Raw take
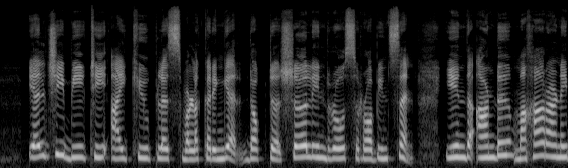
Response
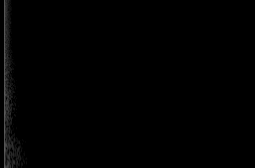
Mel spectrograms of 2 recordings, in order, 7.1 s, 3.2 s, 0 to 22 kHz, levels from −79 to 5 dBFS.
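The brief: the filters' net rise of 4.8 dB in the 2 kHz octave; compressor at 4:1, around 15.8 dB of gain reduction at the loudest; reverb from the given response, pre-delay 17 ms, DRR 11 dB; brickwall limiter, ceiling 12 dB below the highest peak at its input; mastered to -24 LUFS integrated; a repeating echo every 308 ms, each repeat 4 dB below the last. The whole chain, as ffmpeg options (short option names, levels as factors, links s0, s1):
-filter_complex "[0:a]equalizer=f=2000:t=o:g=6.5,acompressor=threshold=0.0224:ratio=4,alimiter=level_in=2.24:limit=0.0631:level=0:latency=1,volume=0.447,aecho=1:1:308|616|924|1232|1540|1848|2156|2464|2772:0.631|0.398|0.25|0.158|0.0994|0.0626|0.0394|0.0249|0.0157,asplit=2[s0][s1];[1:a]atrim=start_sample=2205,adelay=17[s2];[s1][s2]afir=irnorm=-1:irlink=0,volume=0.299[s3];[s0][s3]amix=inputs=2:normalize=0,volume=4.47"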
